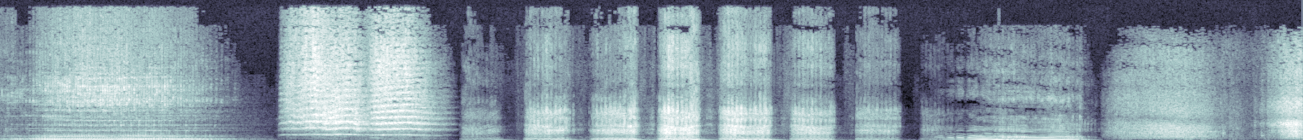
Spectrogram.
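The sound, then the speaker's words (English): A rapid sequence of separate animal sounds with no talking: a Jack Russell terrier's growl, a lion's roar, the breathy whoosh of a whale's blowhole and crocodile rumbles, each loud. “So the sound designer mentioned a baby elephant, a Jack Russell terrier growl, a lion, a whale blowhole, like crocodiles. and so here's not directly from the source, but here's kind of a rapid fire of those sounds.”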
